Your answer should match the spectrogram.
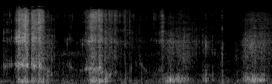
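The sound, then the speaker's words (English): Loud crunching as someone bites and chews a crisp snack chip, with several sharp bursts of crunch followed by steady chewing, no talking. “That one, it's crunchy and it's got long crunch.”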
